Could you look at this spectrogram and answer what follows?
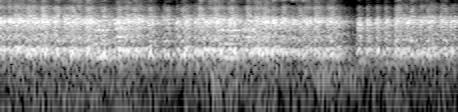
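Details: A flock of kakariki chatter together, as they do several times daily: a dense, continuous wash of high, scratchy, twittering notes with no pauses, briefly dipping near the end before resuming.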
